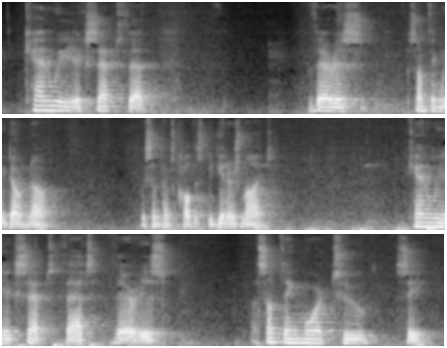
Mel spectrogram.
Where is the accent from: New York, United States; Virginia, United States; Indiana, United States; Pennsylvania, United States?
Pennsylvania, United States; I grew up near the Blue Mountains in Pennsylvania.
